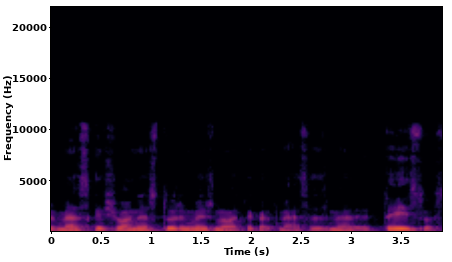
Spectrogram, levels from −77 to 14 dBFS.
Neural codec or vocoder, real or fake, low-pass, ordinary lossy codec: none; real; 10.8 kHz; AAC, 64 kbps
